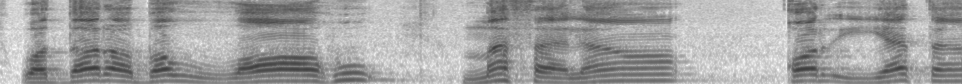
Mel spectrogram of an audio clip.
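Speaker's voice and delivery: وَضَرَبَ اللَّهُ run together slowly, the lam of اللَّهُ heavy; joined reading. Shown as a demonstration. Teacher demonstrates joined recitation to viewers, slow and clear. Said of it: "ملا کر پڑھیں گے".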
